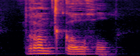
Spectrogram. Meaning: an incendiary or explosive artillery missile
- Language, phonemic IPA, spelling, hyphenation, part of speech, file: Dutch, /ˈbrɑntˌkoː.ɣəl/, brandkogel, brand‧ko‧gel, noun, Nl-brandkogel.ogg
